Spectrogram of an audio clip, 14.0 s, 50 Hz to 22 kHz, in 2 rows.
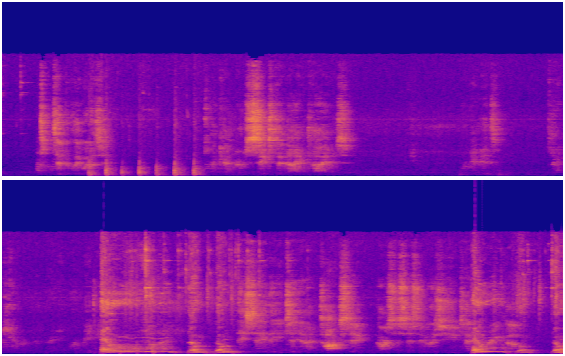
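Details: A 13-year-old beagle barking and howling indoors at a knock on a table he mistakes for a knock at the door; rapid sharp barks, then drawn-out baying yowls, with a person talking in between.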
